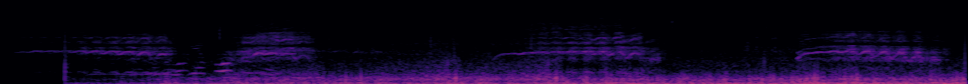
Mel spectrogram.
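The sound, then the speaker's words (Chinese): Hequ horses, a renowned sturdy breed, whinny several times in high, wavering calls over a continuous bed of galloping hoofbeats. The clatter of hooves grows steadily louder. “生长在此的马匹异常的威武健壮，奔跑如飞。这就是被誉为世界四大名马之一的唐克河曲马。”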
